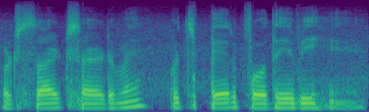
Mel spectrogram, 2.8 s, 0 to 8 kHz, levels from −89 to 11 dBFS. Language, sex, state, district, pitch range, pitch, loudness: Hindi, male, Arunachal Pradesh, Lower Dibang Valley, 120-130 Hz, 125 Hz, -16 LUFS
